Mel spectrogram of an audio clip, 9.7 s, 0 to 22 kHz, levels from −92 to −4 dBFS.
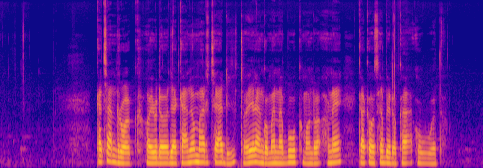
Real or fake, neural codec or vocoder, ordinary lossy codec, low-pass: real; none; none; none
